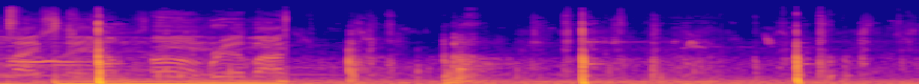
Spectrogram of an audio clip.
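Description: A basketball bouncing on an outdoor asphalt court: about five sharp, separate bounces, unevenly spaced. A hip-hop track with rapped vocals plays over the first two seconds, then drops out.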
